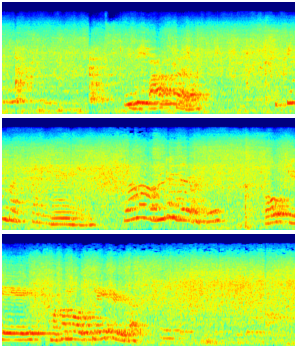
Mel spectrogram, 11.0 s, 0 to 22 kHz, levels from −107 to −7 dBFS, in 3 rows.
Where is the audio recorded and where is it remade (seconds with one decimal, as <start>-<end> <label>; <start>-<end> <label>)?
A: 0.0-5.0 remade; 5.0-5.5 recorded; 5.5-7.6 remade; 7.6-11.0 recorded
